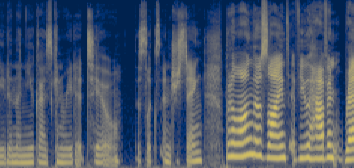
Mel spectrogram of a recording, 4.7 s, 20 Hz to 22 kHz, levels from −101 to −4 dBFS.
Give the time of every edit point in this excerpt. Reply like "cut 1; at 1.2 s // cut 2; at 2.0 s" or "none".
none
